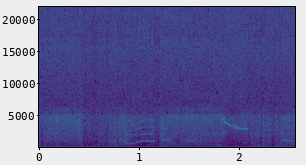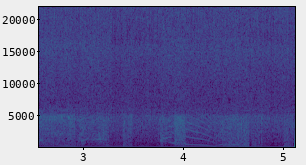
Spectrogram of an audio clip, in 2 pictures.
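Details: Coyote pups, all males, young enough to have just begun walking and opening their eyes, give thin high whines and squeaks that rise and sweep downward in short overlapping bursts, over a steady low rumble.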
